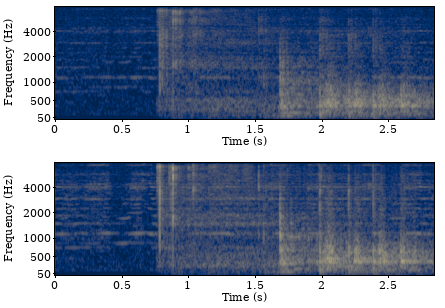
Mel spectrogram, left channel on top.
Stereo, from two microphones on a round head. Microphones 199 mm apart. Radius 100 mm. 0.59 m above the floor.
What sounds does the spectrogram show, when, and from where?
0.8 s writing: 55° right (ahead or behind), 1.6 m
